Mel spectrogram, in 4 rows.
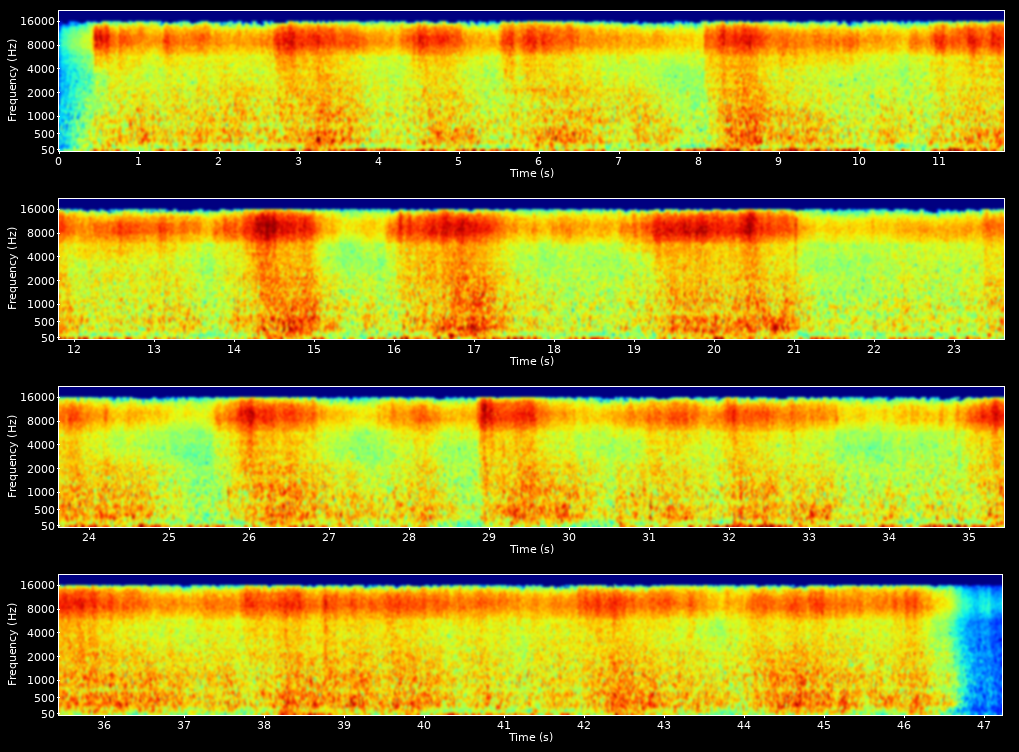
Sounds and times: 0.0s boisterous small waves 47.2s

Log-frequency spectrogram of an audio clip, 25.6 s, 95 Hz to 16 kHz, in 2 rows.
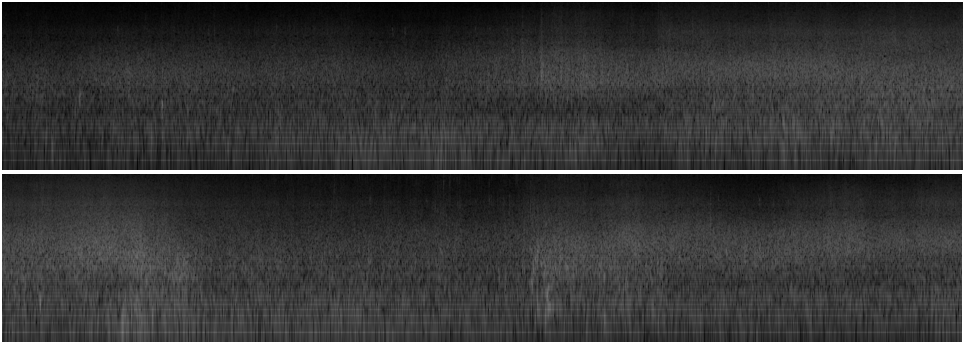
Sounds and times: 6.1s small waves breaking 25.6s

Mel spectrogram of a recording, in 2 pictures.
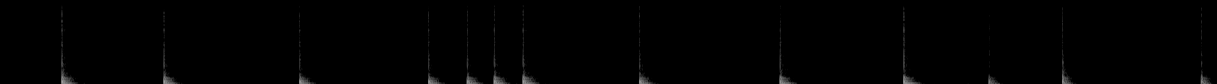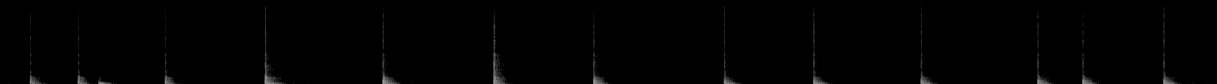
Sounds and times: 4.3s finger tap table counter wood 5.4s
9.0s finger tap table counter wood 9.2s
9.9s finger tap table counter wood 10.8s
12.0s finger tap table counter wood 14.0s
14.8s finger tap table counter wood 15.1s
16.0s finger tap table counter wood 16.2s
18.1s finger tap table counter wood 18.3s
20.3s finger tap table counter wood 20.5s
22.6s finger tap table counter wood 23.2s
23.8s finger tap table counter wood 24.0s

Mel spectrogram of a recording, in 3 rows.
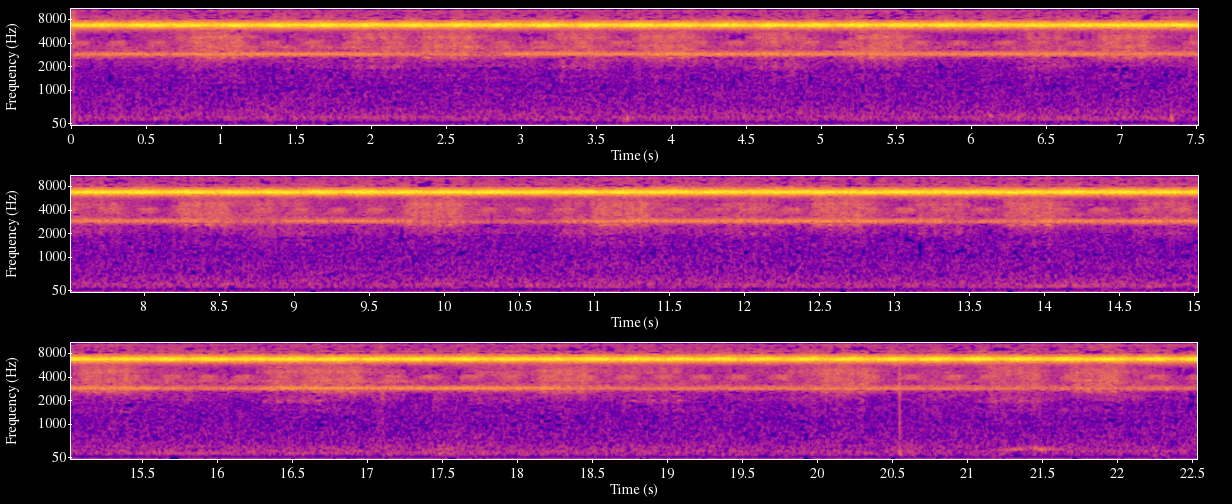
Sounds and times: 0.0s Cicada Insects 22.5s
0.0s crickets 22.5s
19.9s frogs 22.5s

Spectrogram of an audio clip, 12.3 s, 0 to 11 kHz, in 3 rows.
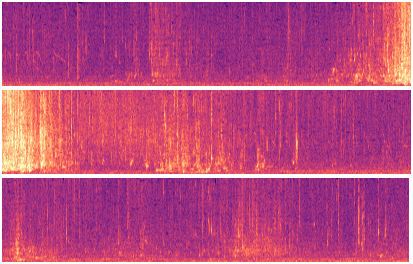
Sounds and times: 3.5s waves hitting the seashore 6.6s

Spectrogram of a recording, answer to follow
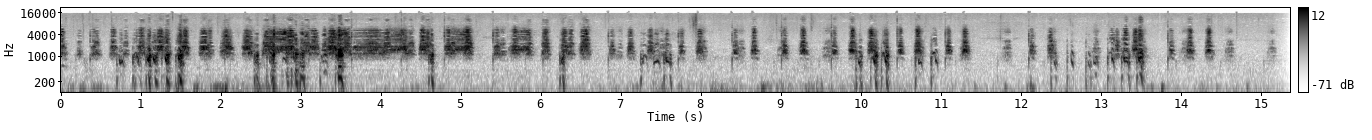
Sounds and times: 0.0s cayuga drakes and hens honking and dweeting 15.3s

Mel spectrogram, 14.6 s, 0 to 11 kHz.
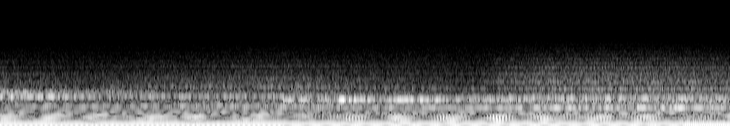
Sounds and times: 0.0s drone 14.6s
0.0s piano 14.6s

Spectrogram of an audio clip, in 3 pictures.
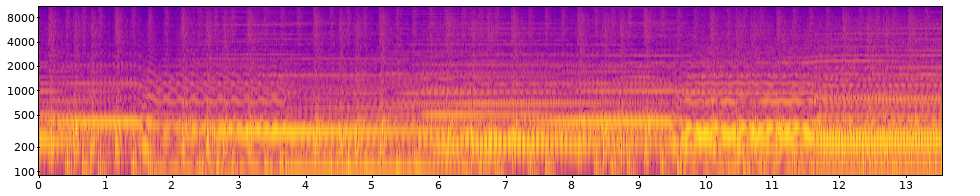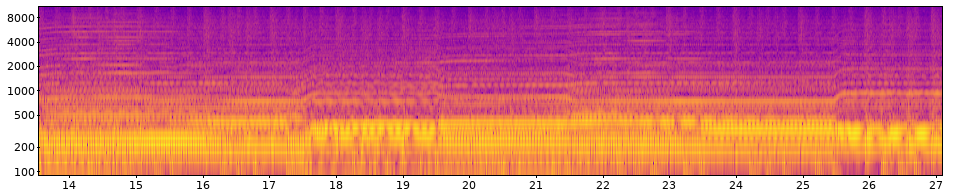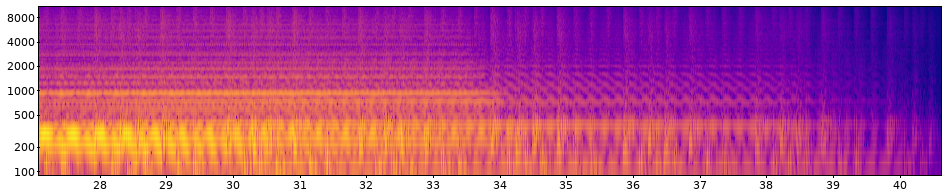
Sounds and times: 0.0s synth 38.4s
0.0s drum machine 40.6s

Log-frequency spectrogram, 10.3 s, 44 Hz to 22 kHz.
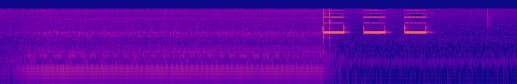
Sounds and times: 0.0s microwave finishing its time 8.4s

